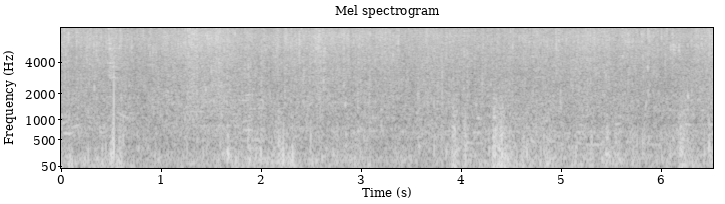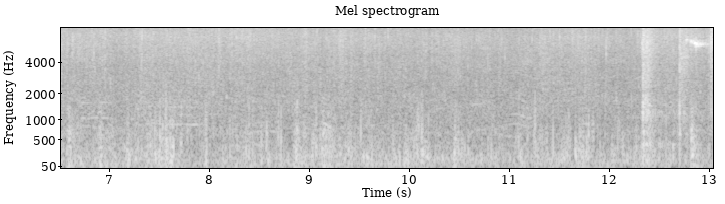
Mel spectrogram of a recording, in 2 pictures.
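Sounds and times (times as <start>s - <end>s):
distant fireworks booming: 3.5s - 13.0s.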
